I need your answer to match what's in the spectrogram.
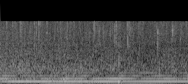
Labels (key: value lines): label: biophony, midshipman
recorder: SoundTrap 500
